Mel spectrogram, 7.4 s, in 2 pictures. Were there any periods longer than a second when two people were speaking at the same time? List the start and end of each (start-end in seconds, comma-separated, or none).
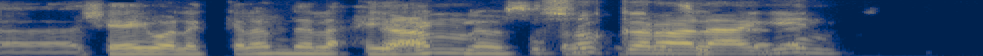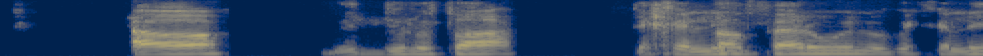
1.4-3.0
